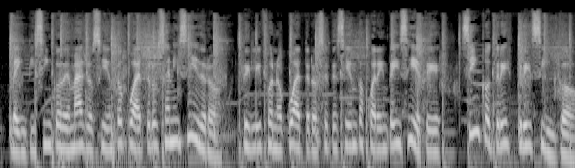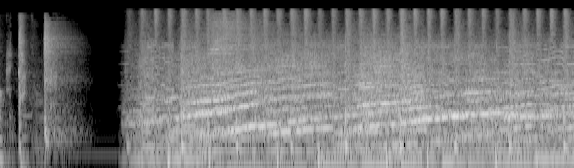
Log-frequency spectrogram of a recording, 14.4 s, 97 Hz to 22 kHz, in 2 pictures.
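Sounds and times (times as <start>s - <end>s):
speech: 0.2s - 7.5s
Formula 1 race car engine from a Williams team car screaming at high revs: 8.9s - 14.3s.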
